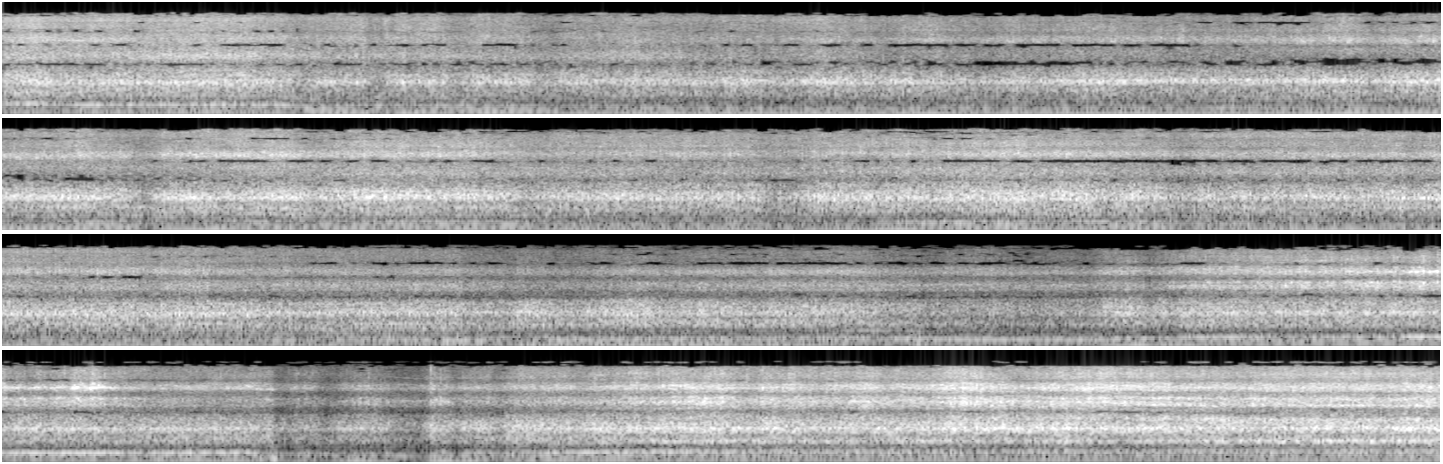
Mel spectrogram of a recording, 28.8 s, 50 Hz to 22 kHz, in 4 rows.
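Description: New Holland 12D Turbo wheel loader's diesel engine running under changing load as it works dirt, its pitch rising and falling again and again. It drops briefly about three quarters of the way through, then runs steadier and higher.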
